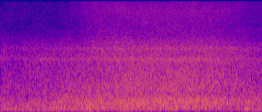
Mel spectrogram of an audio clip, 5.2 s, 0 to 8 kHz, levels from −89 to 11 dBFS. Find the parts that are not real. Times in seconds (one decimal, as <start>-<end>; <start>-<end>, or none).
none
